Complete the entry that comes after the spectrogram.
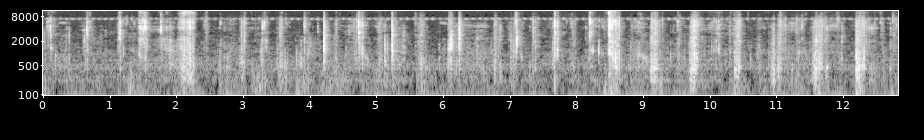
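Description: Close-miked chewing and crunching of shrimp curry with rice, with irregular wet mouth clicks and crunches several times a second and a few louder crunches among them.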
